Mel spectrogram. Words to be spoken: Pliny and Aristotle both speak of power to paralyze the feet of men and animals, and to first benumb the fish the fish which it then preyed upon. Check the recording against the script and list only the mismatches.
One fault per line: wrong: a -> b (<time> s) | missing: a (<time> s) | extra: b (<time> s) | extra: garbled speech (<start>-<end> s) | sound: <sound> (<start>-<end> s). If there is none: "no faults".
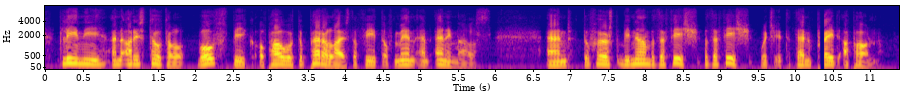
sound: dropout (10.3-10.4 s)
